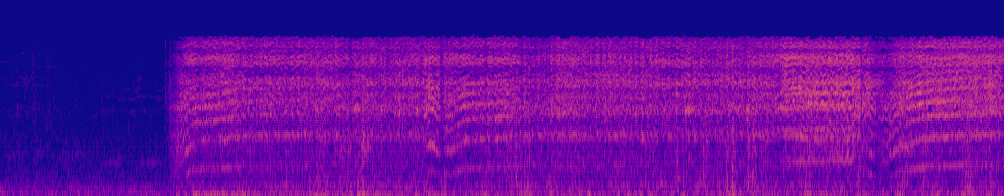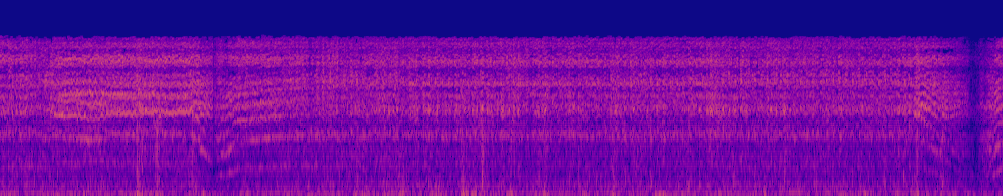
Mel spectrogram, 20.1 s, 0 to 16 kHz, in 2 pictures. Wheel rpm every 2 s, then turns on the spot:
0, 130, 150, 160, 120, 160, 130, 160, 160, 150.
none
